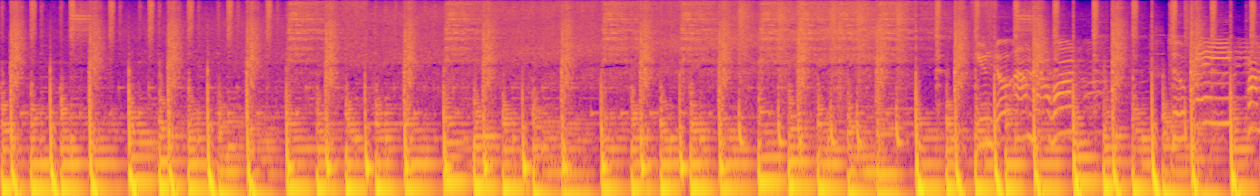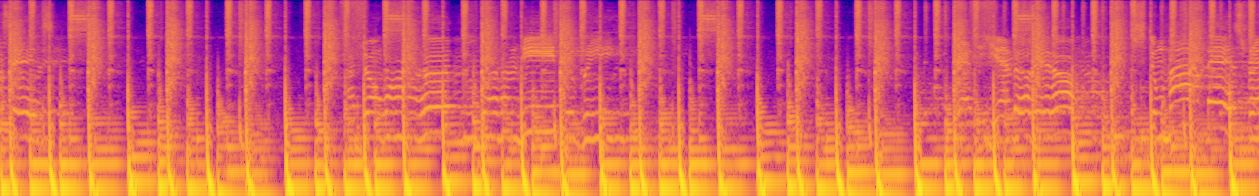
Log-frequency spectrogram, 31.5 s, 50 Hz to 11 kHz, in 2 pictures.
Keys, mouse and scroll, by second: 0.3-3.0 middle drag, 2.1 c, 4.7 shift+click, 4.9 shift+click, 5.0-6.5 shift+middle drag, 5.6 c, 6.1 c, 7.9 middle click, 9.1 middle click, 10.8-13.6 middle drag, 14.6-16.8 middle drag, 14.8 c, 16.9 c, 17.4-21.2 middle drag, 21.5 middle click, 22.3 c, 22.5-24.7 middle drag, 25.4 c, 25.5-31.4 middle drag, 25.5 c, 26.4 c, 30.6-31.4 drag, 30.6-31.4 right drag.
